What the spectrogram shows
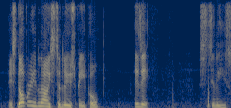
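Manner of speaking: tiny, impish, teasing goblin voice. A game master voices a tiny goblin leaping out of the darkness; tiny goblin voice. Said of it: "little tiny goblin leaps out of the darkness".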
